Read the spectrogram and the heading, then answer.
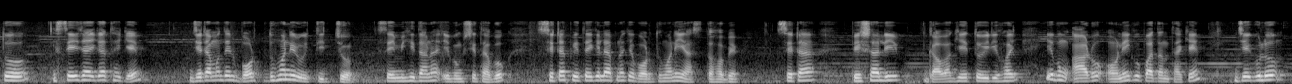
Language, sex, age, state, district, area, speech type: Bengali, male, 45-60, West Bengal, Purba Bardhaman, urban, spontaneous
